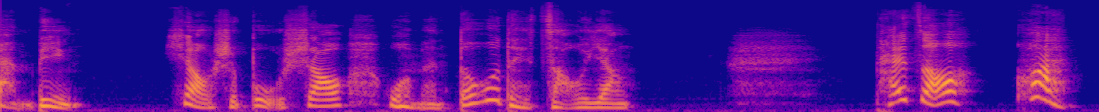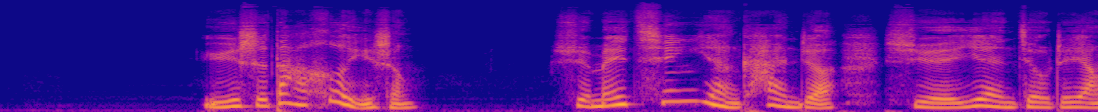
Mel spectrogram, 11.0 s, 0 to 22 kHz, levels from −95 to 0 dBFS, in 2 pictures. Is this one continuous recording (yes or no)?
yes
